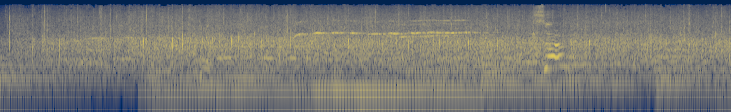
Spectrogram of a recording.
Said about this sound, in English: Now, let's give them a round of applause. This is awesome.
